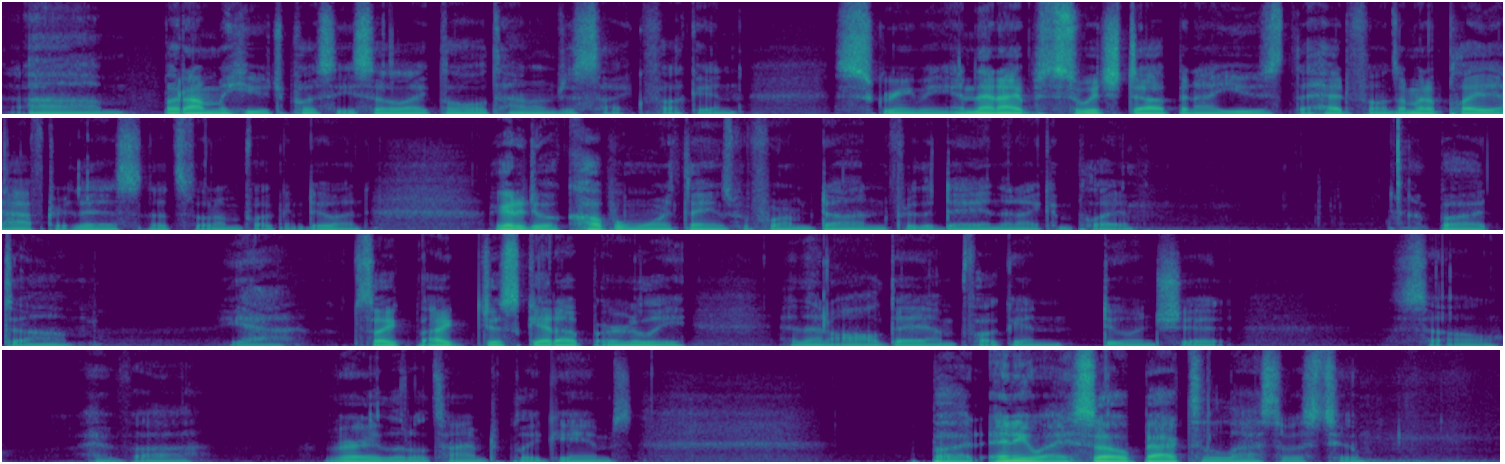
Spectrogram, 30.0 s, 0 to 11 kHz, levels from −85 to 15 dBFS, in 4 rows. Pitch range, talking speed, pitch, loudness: 95-110 Hz, 185 wpm, 100 Hz, -28 LUFS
